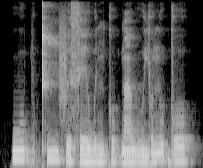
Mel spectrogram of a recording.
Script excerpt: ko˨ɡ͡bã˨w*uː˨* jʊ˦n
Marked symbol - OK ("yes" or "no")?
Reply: no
